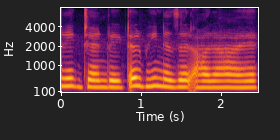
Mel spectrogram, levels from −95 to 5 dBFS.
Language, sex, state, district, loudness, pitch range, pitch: Hindi, female, Jharkhand, Palamu, -14 LUFS, 225-265 Hz, 235 Hz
